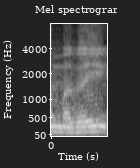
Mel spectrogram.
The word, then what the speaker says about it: मगही: बोली जाती तो मगही, तो वो शुद्ध भाषा में कहा जाए तो मगधी, मगर वो मगधी में उसका उच्चारण मगही कहते हैं।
